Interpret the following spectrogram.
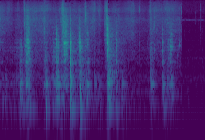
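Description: A sponge scrubbing a ribbed non-stick aluminium grill plate in a sink of soapy water, in quick irregular strokes with light knocks of the plate against the sink. It stops suddenly near the end.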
